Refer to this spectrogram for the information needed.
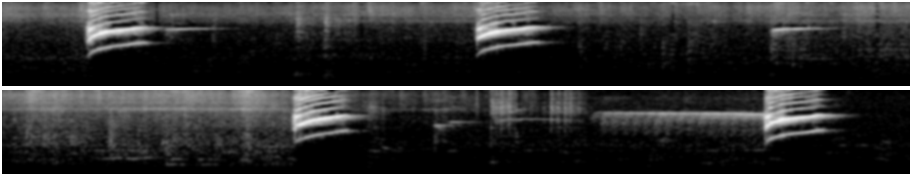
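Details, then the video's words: Four loud, sharp, downward-sweeping chirps from a female canary, spaced two to three seconds apart. A long thin whistle sounds near the end, and faint rustling fills some gaps. "chant femelle canari - canto fêmea canário"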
